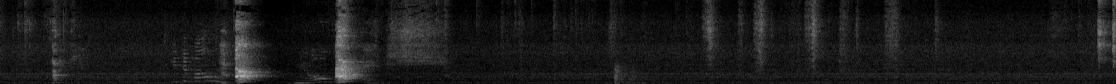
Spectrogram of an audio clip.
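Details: Chihuahua resource guarding a raw bone, his highest value prize, during training work; two sharp loud barks close together around the middle, with soft growly sounds and a person's quiet voice in an indoor room.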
